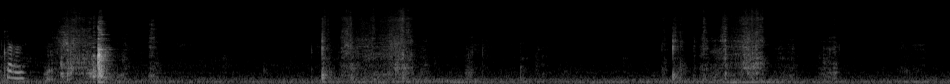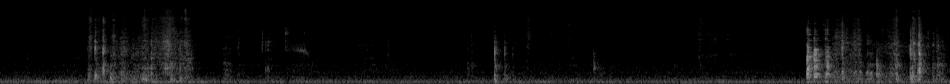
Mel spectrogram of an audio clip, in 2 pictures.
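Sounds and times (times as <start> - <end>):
low steady hum: 0.0 - 19.0
flour scraping into plastic cup: 3.2 - 4.3, 10.5 - 11.5.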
